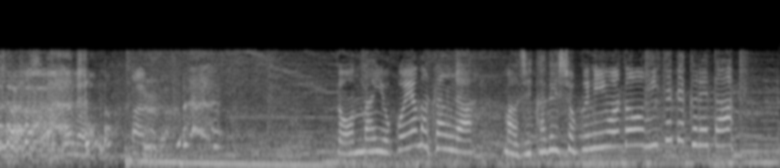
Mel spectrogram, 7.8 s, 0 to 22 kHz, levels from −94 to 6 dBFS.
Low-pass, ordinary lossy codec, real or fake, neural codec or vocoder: 7.2 kHz; none; fake; codec, 16 kHz, 2 kbps, FunCodec, trained on Chinese and English, 25 frames a second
